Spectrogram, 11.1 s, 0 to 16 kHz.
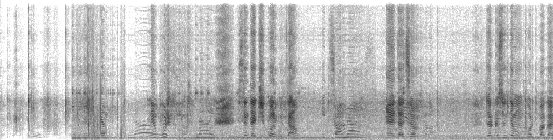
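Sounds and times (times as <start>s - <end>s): people talking: 0.6s - 8.9s, 9.5s - 11.0s
car engine and road noise: 1.4s - 11.0s.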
